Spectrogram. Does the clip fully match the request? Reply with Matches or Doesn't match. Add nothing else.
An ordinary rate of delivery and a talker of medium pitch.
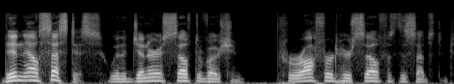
Matches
